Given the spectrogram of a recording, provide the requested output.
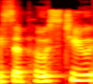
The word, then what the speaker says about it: supposed to: suppose and supposed to when we say supposed to it sounds like the D disappears but it's actually still there so be careful with that one okay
